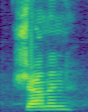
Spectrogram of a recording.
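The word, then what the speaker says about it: Seanan: I'm going to say her name right because it's spelled S-E-A-N-A-N, Shannon, but isn't it?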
